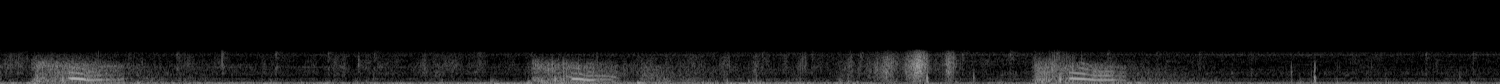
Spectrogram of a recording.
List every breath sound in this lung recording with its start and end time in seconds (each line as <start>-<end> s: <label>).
0.25-1.24 s: inhalation
0.53-1.24 s: wheeze
5.28-6.32 s: inhalation
5.50-6.21 s: wheeze
10.32-11.37 s: inhalation
10.66-11.37 s: wheeze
